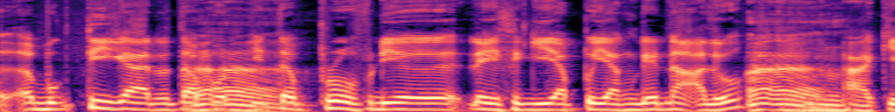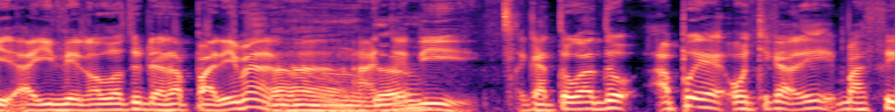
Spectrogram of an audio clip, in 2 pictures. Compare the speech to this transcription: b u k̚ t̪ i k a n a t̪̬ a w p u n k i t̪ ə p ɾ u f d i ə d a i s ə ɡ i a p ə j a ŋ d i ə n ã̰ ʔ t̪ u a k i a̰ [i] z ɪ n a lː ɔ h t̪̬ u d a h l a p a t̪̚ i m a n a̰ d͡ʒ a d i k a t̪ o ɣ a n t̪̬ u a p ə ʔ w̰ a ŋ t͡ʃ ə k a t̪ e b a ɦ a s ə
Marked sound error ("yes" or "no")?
no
